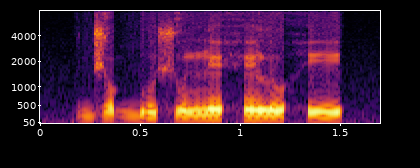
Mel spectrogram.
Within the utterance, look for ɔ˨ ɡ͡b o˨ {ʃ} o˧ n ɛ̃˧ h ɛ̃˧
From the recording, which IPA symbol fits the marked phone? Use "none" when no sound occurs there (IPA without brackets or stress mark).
ʃ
